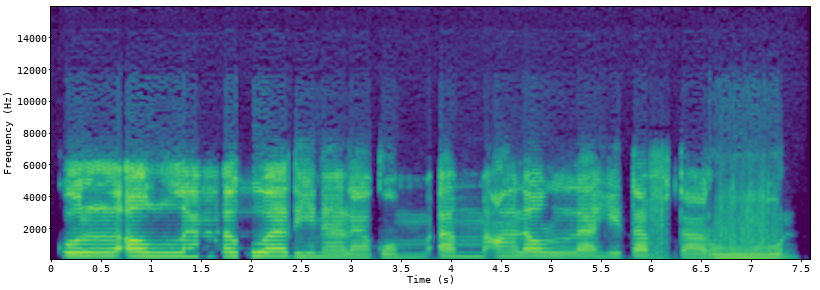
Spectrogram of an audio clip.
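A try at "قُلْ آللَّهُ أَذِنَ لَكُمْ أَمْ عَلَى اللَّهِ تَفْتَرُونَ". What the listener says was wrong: Ini panjang tadi, karena ada bendera ini. Ini panjang ada benderanya. Ini dia nih harusnya bikinnya alif tegak sih, jadi biar nggak keliru. Ini lumrahnya Allah, ini di sini panjang.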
